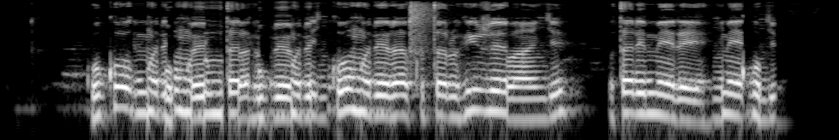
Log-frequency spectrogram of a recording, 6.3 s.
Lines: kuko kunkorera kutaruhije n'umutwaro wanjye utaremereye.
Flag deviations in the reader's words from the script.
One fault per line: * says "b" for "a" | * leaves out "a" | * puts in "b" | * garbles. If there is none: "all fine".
* garbles
* leaves out "n'umutwaro"
* garbles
